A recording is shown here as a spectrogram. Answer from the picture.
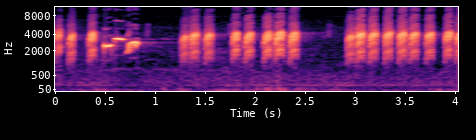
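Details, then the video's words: Sooty-headed bulbul challenging rivals with a rapid run of harsh, evenly spaced chattering notes, about four per second, broken once by a brief bubbling whistle near the start. "Suara burung Kutilang Gacor memanggil lawan"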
